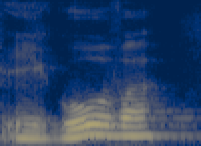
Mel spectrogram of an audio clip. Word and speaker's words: Иегова: традиции прочтения этого имени некоторые считают что это имя должно было произноситься как Яхве другие как Иегова Ну в общем-то Это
